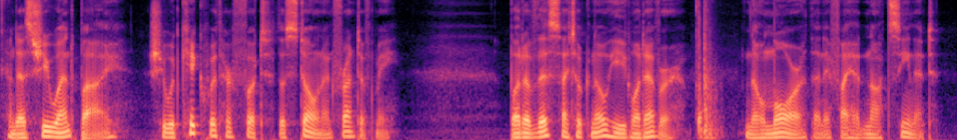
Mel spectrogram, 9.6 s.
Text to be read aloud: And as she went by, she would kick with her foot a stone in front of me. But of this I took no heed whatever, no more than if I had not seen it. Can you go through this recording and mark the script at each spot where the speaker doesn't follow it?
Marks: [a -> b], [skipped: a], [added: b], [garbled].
And as she went by, she would kick with her foot [a -> the] stone in front of me. But of this I took no heed whatever, no more than if I had not seen it.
